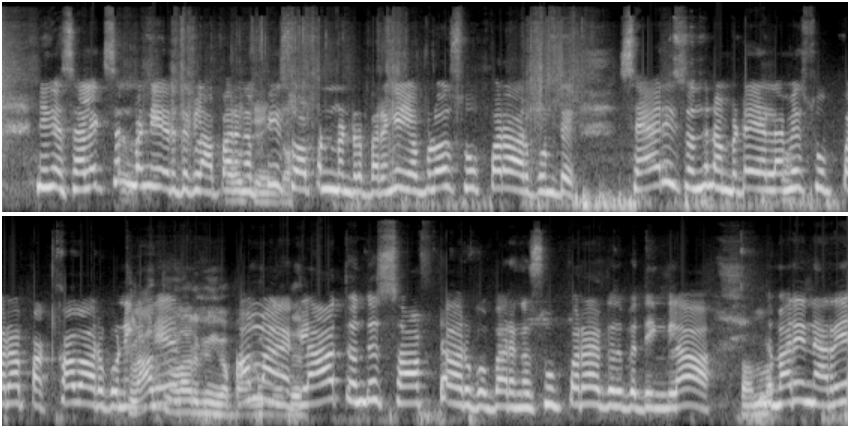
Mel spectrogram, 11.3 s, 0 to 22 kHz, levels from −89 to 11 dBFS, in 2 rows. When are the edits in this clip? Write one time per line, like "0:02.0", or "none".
none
